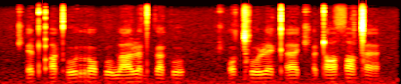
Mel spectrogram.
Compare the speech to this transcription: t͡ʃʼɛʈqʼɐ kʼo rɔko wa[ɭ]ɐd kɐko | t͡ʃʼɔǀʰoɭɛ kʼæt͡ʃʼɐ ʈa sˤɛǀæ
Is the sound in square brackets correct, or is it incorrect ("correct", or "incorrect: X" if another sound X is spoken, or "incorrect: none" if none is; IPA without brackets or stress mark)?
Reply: correct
